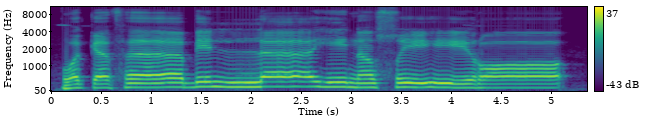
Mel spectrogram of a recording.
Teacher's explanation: باللہ، اللہ کا لام اس زیر کی وجہ سے باریک پڑھا جائے گا، اس کے اوپر کھڑی زبر بھی ہے، ایک الف کی مقدار کے برابر کھینچ کر بھی پڑھیں گے۔ نصیرا، صاد حروف مستعلیہ ہے، پر پڑھا جائے گا، یا مدہ بھی ہے، ایک الف کی مقدار کے برابر کھینچ کر پڑھیں گے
